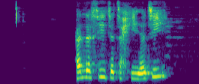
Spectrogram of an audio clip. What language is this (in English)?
Arabic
